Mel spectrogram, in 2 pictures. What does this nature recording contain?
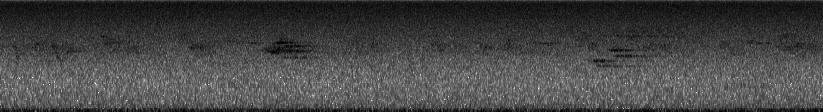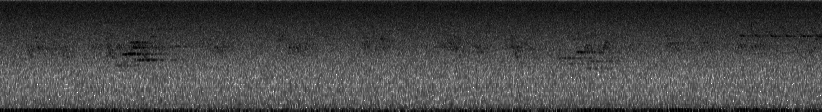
Red-eyed Vireo, Wood Thrush, Yellow-rumped Warbler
